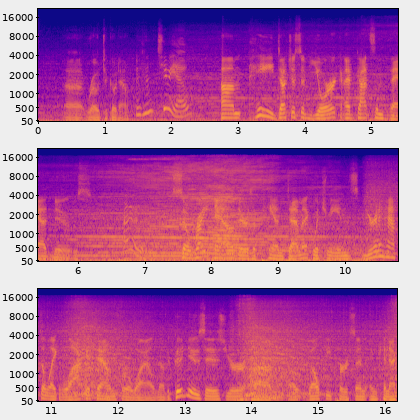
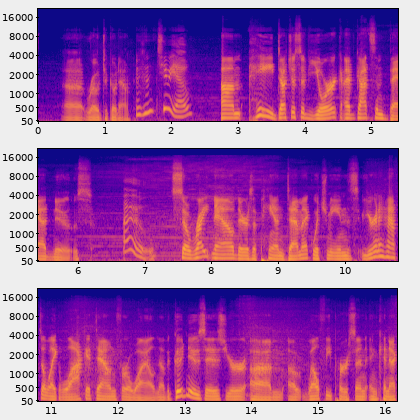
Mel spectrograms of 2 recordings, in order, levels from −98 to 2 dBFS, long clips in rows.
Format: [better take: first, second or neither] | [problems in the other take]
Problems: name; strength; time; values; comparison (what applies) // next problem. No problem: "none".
second | traffic noise; loud; throughout; 2 dB below the speech; faint in the second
